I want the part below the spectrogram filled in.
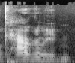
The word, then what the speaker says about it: Calgary: I said Calgary. I pronounced the L hard. – Calgary. – Calgary. – Calgary. – You know that's how you say it? – Really?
